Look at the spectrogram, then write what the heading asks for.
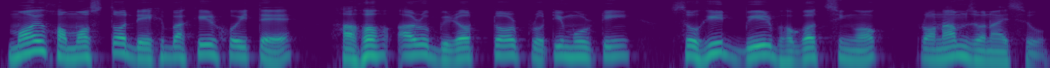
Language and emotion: Assamese, neutral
